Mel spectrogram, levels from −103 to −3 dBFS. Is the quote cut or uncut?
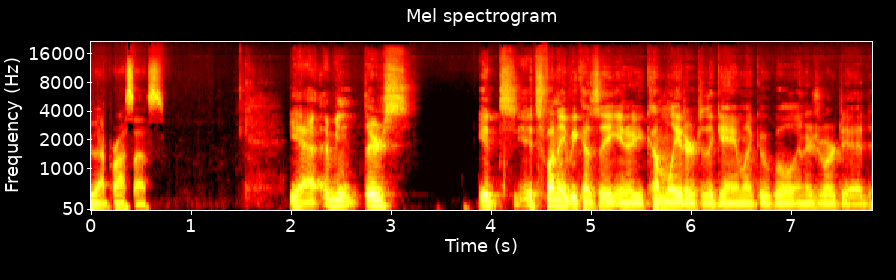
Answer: uncut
